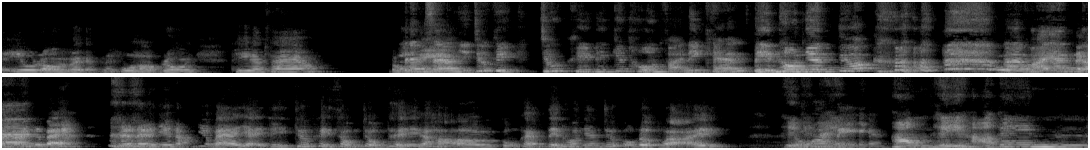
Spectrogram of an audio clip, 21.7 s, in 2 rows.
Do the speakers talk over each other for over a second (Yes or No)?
Yes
